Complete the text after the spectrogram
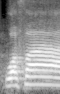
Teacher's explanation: Don't end with a kind of hamza sukun in the end, like wafa, wafa.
